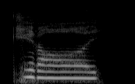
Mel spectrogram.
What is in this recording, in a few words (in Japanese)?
「きらーい」, kawaii voice; 1200 kawaii voice!!; 色々なワンショット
